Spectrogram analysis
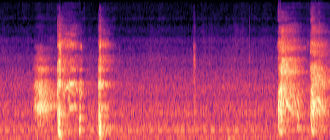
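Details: Pet bird plucking its feathers makes about five harsh, throaty cough-like bursts in two clusters against quiet room noise, most likely a mimicked cough.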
